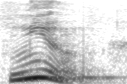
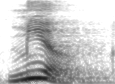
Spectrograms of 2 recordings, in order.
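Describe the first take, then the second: The two takes are said the same way.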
